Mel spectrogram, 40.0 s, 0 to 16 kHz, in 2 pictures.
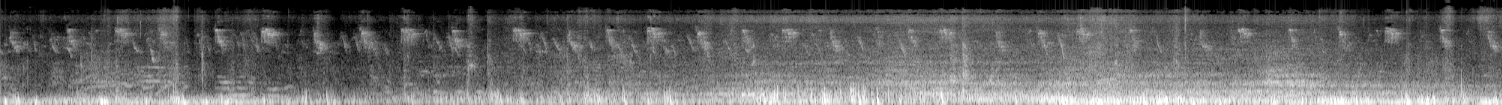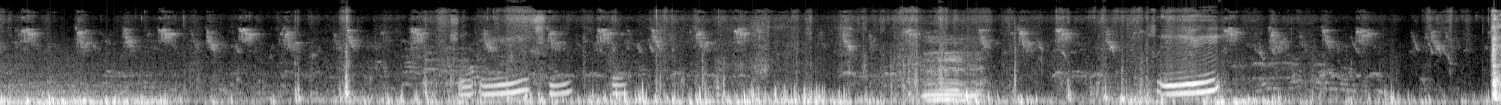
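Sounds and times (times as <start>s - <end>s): rustling and rumbling: 5.9s - 22.9s, 23.8s - 37.2s.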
